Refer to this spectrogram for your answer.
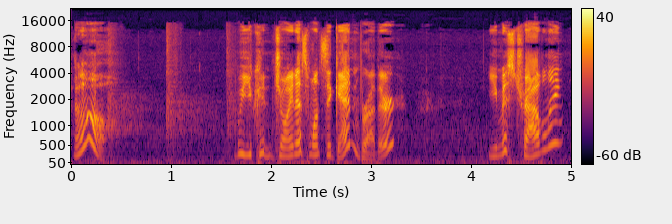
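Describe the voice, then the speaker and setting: A woman narrating a role-play gaming video, musing aloud about her character in an expressive, questioning way. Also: on the high side, normal speed, slight background noise.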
